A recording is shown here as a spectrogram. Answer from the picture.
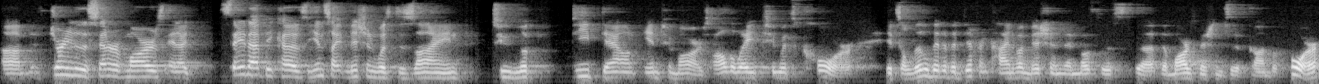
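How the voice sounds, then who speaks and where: A man talks at a fairly quick pace with lively intonation and big swings in loudness. His pitch is fairly high. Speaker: planetary scientist. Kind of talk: public science lecture. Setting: stage with live audience. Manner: fast.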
